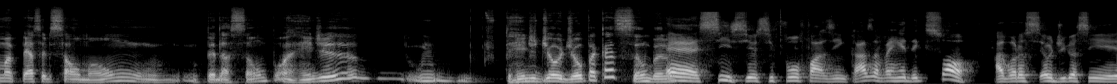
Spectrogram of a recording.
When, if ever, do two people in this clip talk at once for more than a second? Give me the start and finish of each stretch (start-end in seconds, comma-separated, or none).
none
